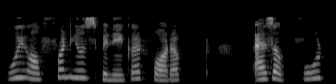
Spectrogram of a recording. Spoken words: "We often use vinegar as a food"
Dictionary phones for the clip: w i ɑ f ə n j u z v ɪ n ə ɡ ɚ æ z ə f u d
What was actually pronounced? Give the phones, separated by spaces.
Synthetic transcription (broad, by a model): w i ɑ f ə n j u z b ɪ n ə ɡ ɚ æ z ə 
